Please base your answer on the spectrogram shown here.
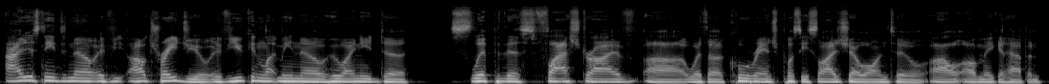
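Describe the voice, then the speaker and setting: A male host trades casual, bawdy jokes on a live comedy show. His tone is relaxed and dark rather than sharp, with a mock-earnest delivery, and the sound is very dry. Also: mid-range voice, moderate pace, dry recording. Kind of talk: casual, bawdy comic banter.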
